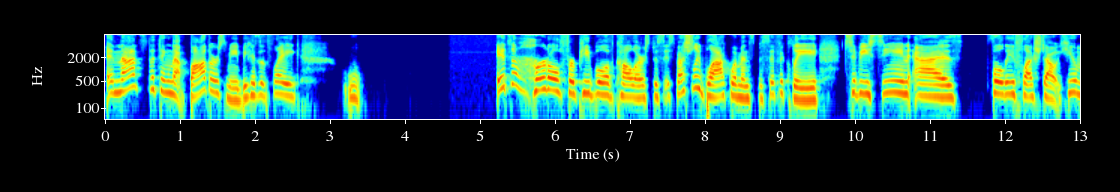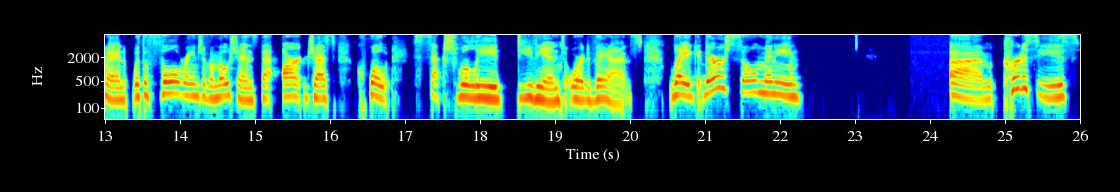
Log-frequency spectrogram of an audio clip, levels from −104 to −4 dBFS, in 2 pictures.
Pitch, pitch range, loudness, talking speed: 210 Hz, 185-240 Hz, -28 LUFS, 115 wpm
